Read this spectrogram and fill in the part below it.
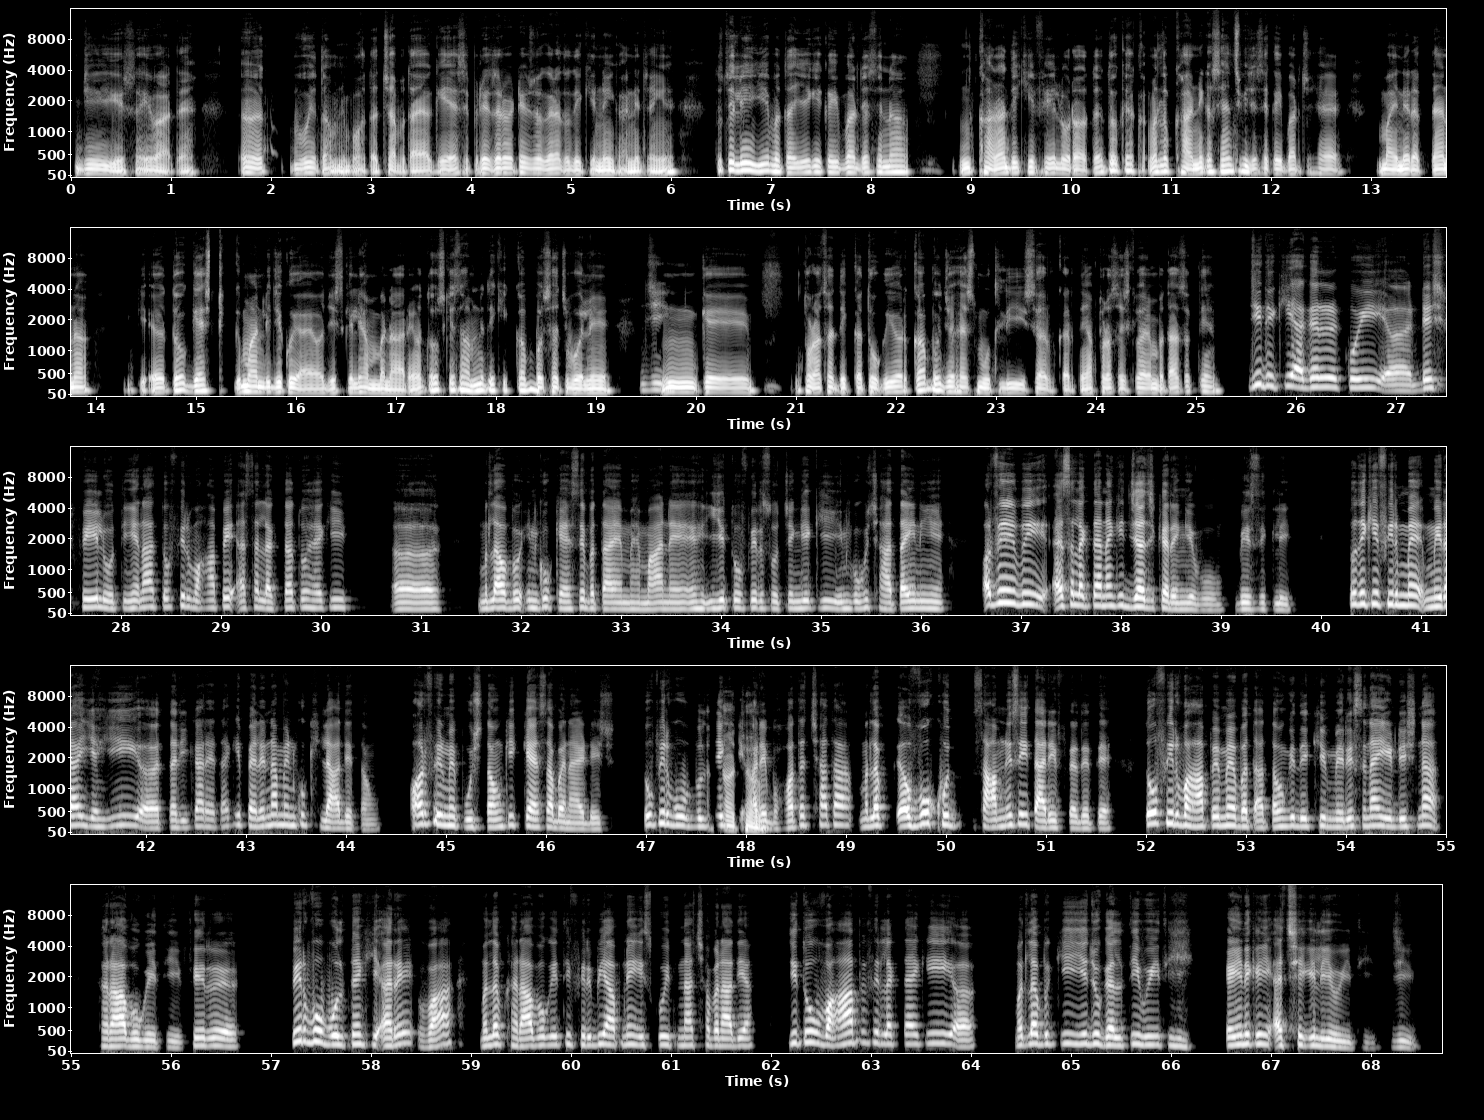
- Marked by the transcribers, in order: in English: "प्रिजर्वेटिव्स"; in English: "सेंस"; in English: "गेस्ट"; in English: "स्मूथली सर्व"; in English: "डिश फेल"; chuckle; in English: "जज़"; in English: "बेसिकली"; in English: "डिश?"; in English: "डिश"; laughing while speaking: "थी"
- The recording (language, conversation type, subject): Hindi, podcast, खराब हो गई रेसिपी को आप कैसे सँवारते हैं?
